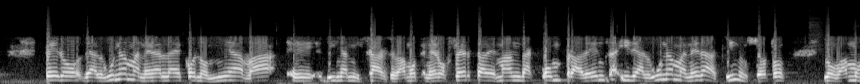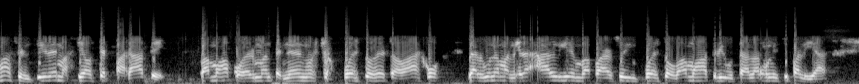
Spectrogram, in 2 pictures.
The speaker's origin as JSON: {"language": "Spanish", "region": "Asunción", "country": "Paraguay", "moved": "yes", "said": "yo hace 11, 12 años vine de Asunción para acá."}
